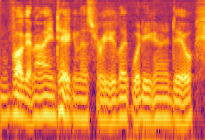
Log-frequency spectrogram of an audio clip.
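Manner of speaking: low, soft, fast mutter; lightly voiced grumpy dog; the dog refuses the blame in a low, quick grumble; dog's voice. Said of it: "The dog is looking at me like".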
